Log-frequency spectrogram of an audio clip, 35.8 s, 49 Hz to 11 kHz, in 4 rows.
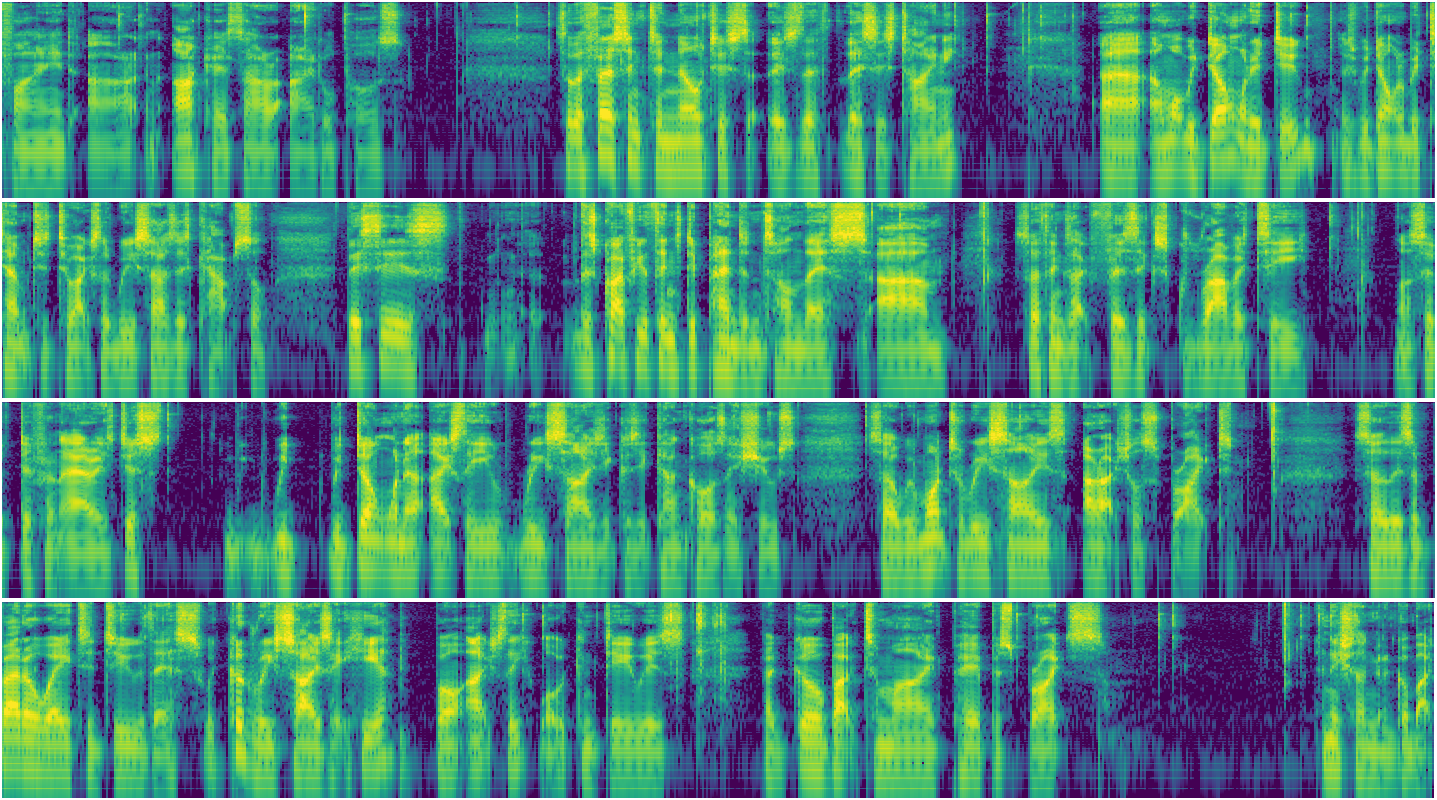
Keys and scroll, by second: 31.1 ctrl+space.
